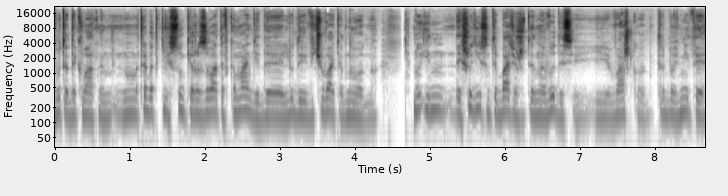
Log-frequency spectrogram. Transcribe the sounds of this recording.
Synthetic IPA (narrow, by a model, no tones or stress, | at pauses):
but̪ɪɐd̪ekʋɑt̪nɪmt̪ɾɛbɐt̪ɐkʲisumkʲɪɾɔzʋɪʋɑt̪ɪwkɔmɑnʲdʲid̪ɛlʲud̪ɪʋʲit̚t͡ʃːʊʋɑjʊtʲɔd̪nɔɔd̪nɔ | nuʔijɐkʃt͡ʃɔdʲijsnɔt̪ɪbɑt͡ʃɪʃt͡ʃɔ̥t̪ɪnɐʋɪd̪esʲiiʋɑʃkɔt̪ɾɛbɐwʲmʲit̪ɪ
